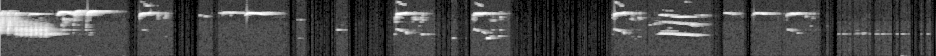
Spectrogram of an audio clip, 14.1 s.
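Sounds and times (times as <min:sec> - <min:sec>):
small songbirds chirping: 0:00.0 - 0:05.3, 0:05.9 - 0:07.8, 0:09.2 - 0:14.0.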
